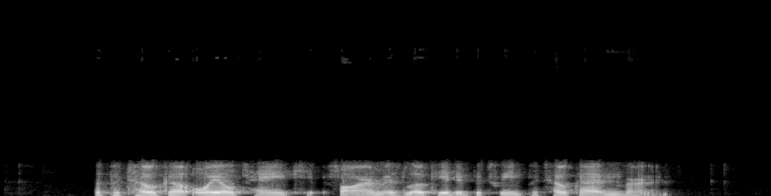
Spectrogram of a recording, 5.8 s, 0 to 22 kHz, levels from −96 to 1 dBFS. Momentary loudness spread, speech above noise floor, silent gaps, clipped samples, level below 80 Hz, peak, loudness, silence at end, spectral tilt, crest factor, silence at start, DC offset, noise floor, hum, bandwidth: 12 LU; 63 dB; none; under 0.1%; -56 dBFS; -2 dBFS; -21 LUFS; 0.85 s; -11 dB/octave; 18 dB; 0.7 s; under 0.1%; -83 dBFS; none; 4 kHz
